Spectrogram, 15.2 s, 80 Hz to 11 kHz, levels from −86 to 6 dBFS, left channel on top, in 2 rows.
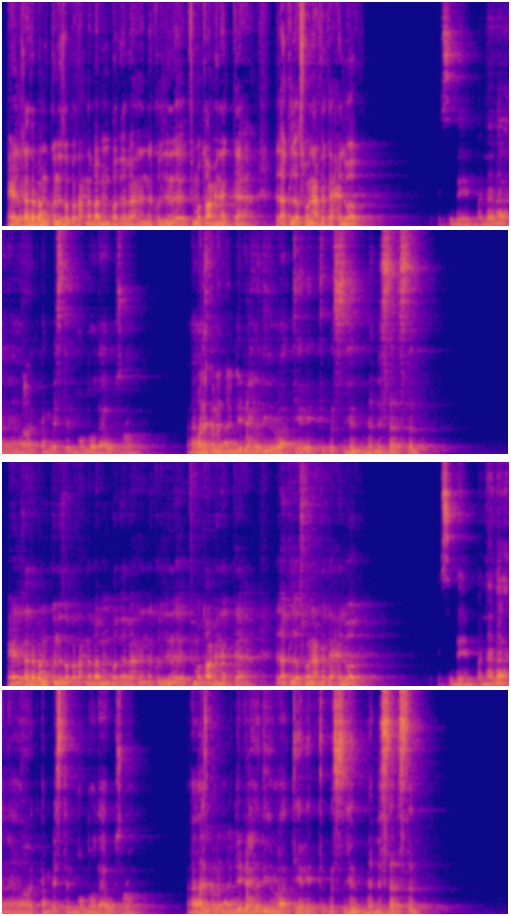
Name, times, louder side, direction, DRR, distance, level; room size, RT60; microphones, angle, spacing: voice 1, 0.1-5.4 7.9-8.1 10.5-11.2, left 2 dB, 85° left, 8 dB, 0.7 m, -21 dB
voice 2, 6.6-9.6 10.4-13.8, right 3 dB, 85° right, 7 dB, 1.2 m, -23 dB
12.0 x 9.0 x 10.0 m, 1.4 s
head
